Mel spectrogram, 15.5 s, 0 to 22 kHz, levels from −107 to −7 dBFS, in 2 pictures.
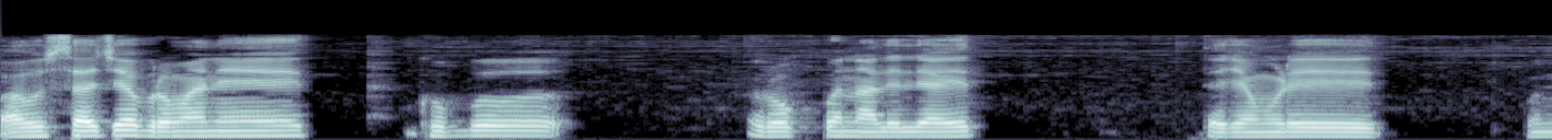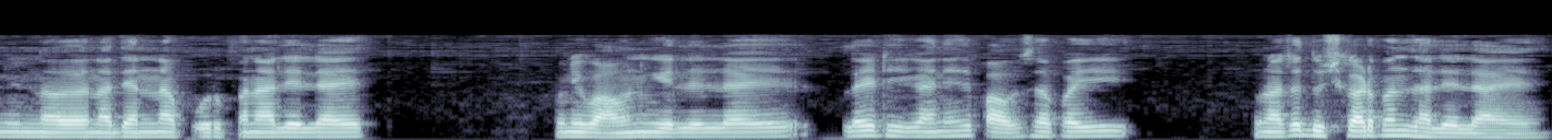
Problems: none marked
